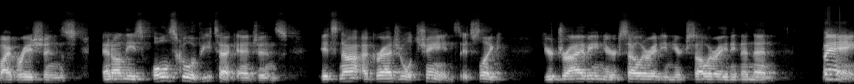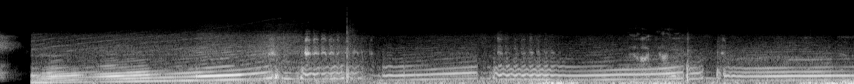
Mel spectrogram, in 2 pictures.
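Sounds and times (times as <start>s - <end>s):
car engine revving hard: 8.9s - 17.0s.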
